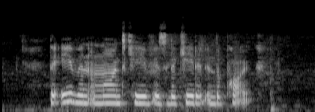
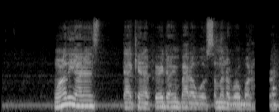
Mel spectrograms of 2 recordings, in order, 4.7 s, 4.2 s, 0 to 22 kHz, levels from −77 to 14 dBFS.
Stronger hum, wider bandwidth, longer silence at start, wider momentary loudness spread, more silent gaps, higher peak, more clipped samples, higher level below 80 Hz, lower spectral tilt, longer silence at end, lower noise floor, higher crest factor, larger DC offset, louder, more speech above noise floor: neither; second, 7.8 kHz vs 12.5 kHz; about the same, 0.75 s vs 0.8 s; about the same, 10 LU vs 11 LU; second, none vs 3.97-4.01 s; about the same, -2 dBFS vs -2 dBFS; neither; about the same, -46 dBFS vs -50 dBFS; second, -3.5 dB/octave vs -5.5 dB/octave; first, 0.6 s vs 0 s; first, -53 dBFS vs -44 dBFS; about the same, 14 dB vs 18 dB; neither; first, -14 LUFS vs -19 LUFS; first, 39 dB vs 26 dB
